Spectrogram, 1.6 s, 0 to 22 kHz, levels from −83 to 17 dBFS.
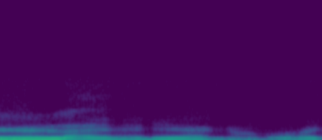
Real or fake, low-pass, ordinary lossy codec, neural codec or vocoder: fake; 10.8 kHz; AAC, 48 kbps; codec, 24 kHz, 0.9 kbps, WavTokenizer, large speech release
